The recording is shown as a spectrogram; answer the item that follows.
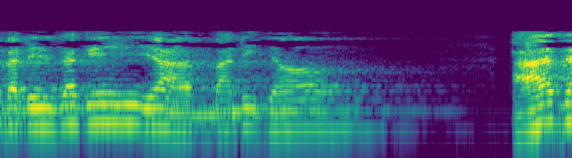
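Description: A man's voice chanting Buddhist devotional verses on long, held notes. The last note trails off and fades about three seconds in, and after a short pause the chant starts again right at the end.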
